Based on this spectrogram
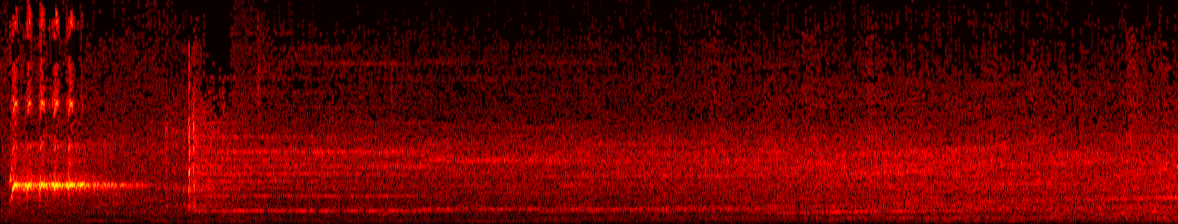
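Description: A train whistle gives a short, loud blast, then a single clunk sounds. A steady, low rolling rumble of the passing train follows and lasts to the end.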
